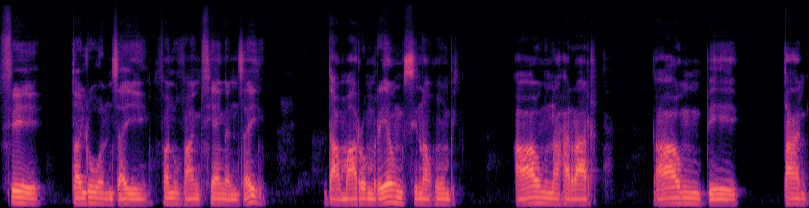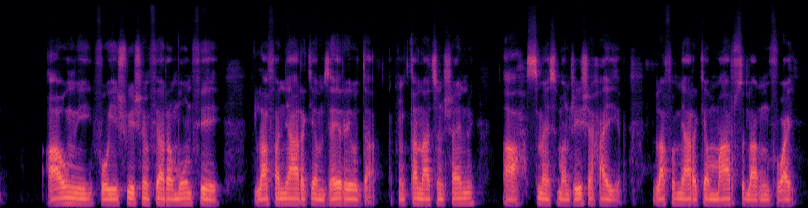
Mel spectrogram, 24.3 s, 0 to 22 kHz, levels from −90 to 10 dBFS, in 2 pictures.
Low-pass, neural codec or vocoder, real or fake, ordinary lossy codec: 19.8 kHz; autoencoder, 48 kHz, 128 numbers a frame, DAC-VAE, trained on Japanese speech; fake; none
